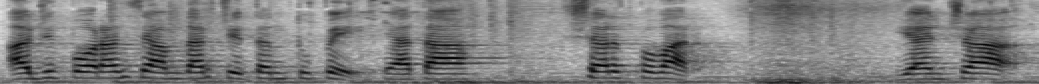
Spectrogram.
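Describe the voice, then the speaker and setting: A woman's voice: medium pitch, steady tone, unhurried, soft background music. A woman anchoring a breaking news bulletin, repeating and expanding on the headline.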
